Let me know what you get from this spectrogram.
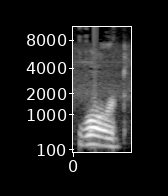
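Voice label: "wad", Nigerian Pidgin, female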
